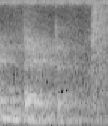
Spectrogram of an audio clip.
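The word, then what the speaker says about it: debtor: एस तो इलावा data, बेटा बी साइलेंट है डेटर।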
